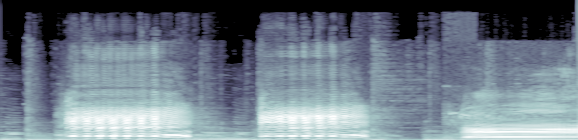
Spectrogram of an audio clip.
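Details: Domestic sheep, docile farm animals, bleating: three long wavering bleats, the first two quavering and about a second each, the third steadier, over soft background music.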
